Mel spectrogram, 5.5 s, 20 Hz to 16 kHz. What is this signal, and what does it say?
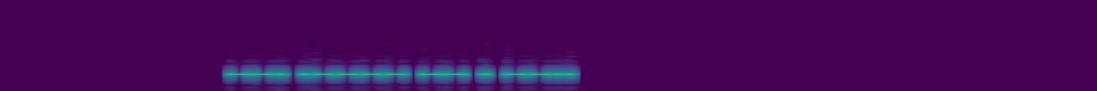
Morse code, heard as a keyed tone, about 37 wpm, 700 Hz. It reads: G1MEZ
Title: DXCC-100 Call Signs - 5 Characters - Repeated 2x - 40wpm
